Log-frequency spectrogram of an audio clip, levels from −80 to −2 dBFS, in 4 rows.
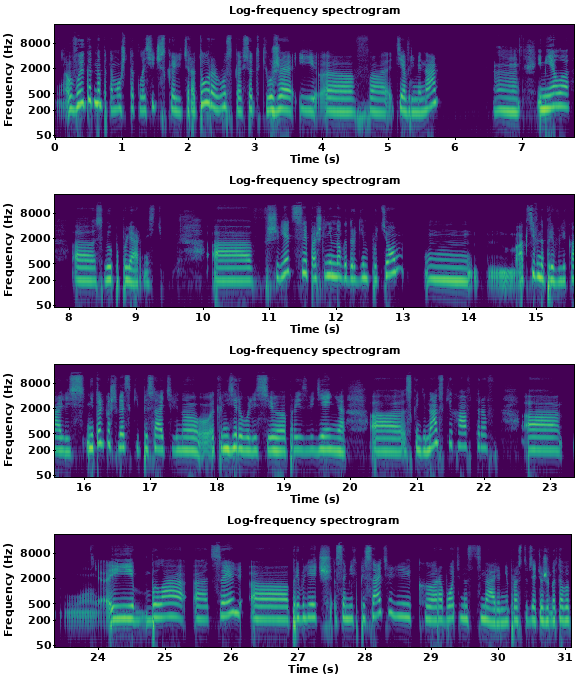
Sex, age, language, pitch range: female, 20-39, Russian, 200-235 Hz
